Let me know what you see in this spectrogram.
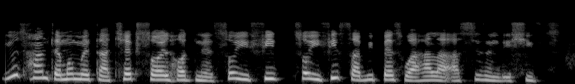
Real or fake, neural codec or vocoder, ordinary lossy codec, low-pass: real; none; none; 7.2 kHz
